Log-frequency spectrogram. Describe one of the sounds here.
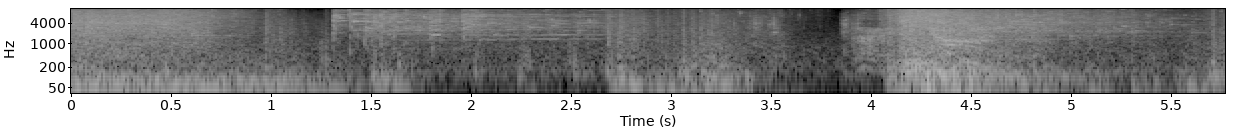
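Ice crystals erupt from the ground with a sharp crackling crash.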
